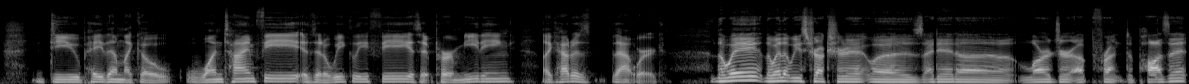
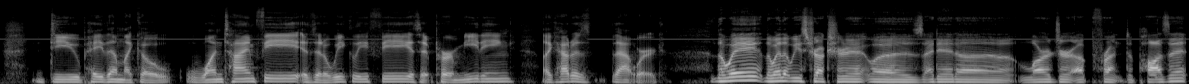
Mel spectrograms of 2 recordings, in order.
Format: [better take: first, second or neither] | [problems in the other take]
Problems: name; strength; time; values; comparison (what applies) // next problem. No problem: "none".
first | high-pitched whine; faint; until 4 s and from 6 s on; 3 kHz, 30 dB below the speech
